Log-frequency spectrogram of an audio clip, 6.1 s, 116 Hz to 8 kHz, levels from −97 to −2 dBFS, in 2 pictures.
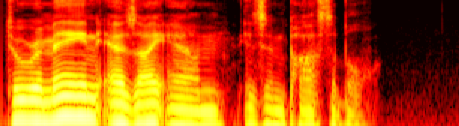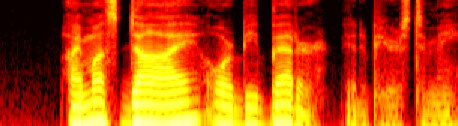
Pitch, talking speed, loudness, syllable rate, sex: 110 Hz, 165 wpm, -18 LUFS, 4.7 syllables/s, male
